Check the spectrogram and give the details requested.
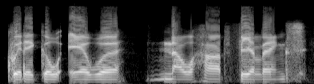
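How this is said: It is said in a put-on robot voice.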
